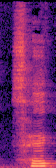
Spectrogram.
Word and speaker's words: 세: So 3 means 셋, and in the sentences we just not pronounce 시옷. 세 켤레 있습니다.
